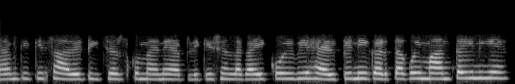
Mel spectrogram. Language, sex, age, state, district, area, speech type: Hindi, female, 18-30, Rajasthan, Jaipur, urban, conversation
